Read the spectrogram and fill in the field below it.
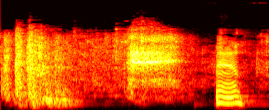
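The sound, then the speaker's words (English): An unlocked front door rattles open with a creaking swing, then shuts, followed by a brief, sharp vocal sound like a gasp; fairly loud. “Come on in. Door's open.”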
